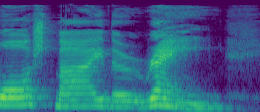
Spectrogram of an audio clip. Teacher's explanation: é, ele está escrito aqui nessa forma de passado ou particípio, washed, com ED no final, mas o E não é pronunciado. O D pode aparecer mais, menos ou nada. Nesse caso, não aparece nada, porque a gente já está indo para um by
